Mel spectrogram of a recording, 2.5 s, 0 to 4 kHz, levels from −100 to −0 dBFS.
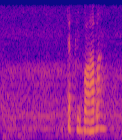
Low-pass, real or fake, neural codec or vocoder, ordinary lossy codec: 3.6 kHz; fake; codec, 16 kHz in and 24 kHz out, 1.1 kbps, FireRedTTS-2 codec; none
